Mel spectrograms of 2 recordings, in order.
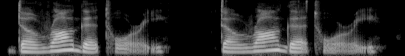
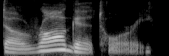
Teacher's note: raw is the stressed syllable so open a lot raw and make it longer duration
